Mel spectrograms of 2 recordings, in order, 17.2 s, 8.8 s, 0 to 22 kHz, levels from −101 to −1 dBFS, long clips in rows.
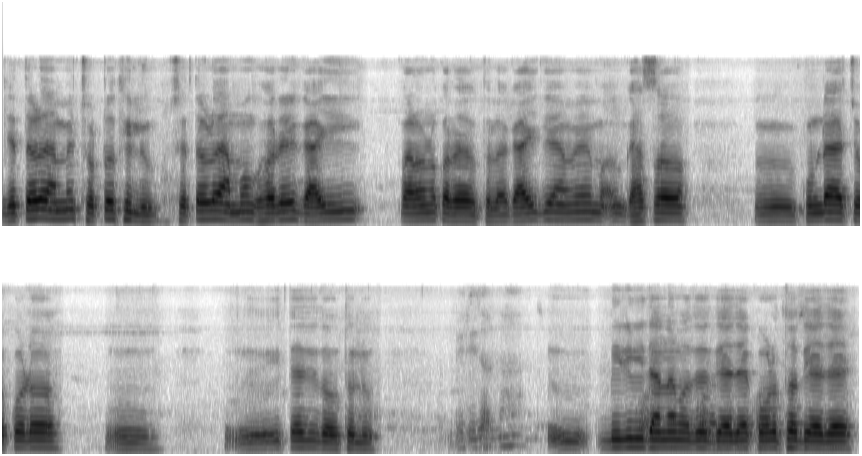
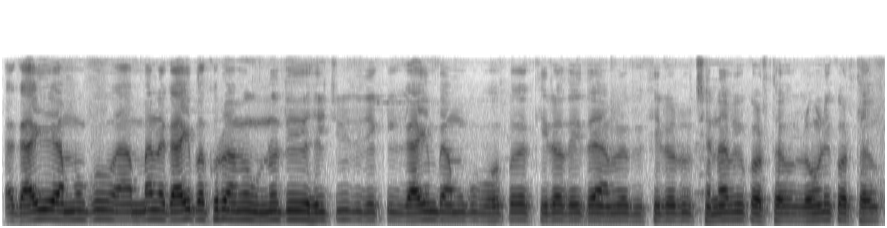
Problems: background sounds at intervals, background conversations at intervals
